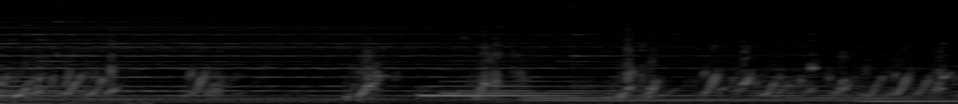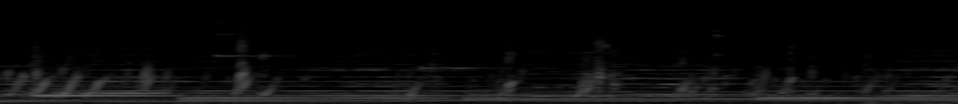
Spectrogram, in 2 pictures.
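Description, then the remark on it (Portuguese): A little blue fish releases a steady stream of underwater bubbles that gurgle and pop for several seconds, with quick bubbly plops layered over soft sustained musical notes in the background. “O azulzinho soltou uma porção de bolhas, todo feliz”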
